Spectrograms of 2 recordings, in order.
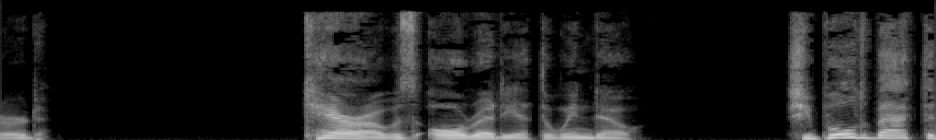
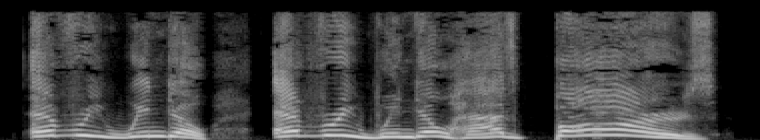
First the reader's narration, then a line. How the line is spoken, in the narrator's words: she wailed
